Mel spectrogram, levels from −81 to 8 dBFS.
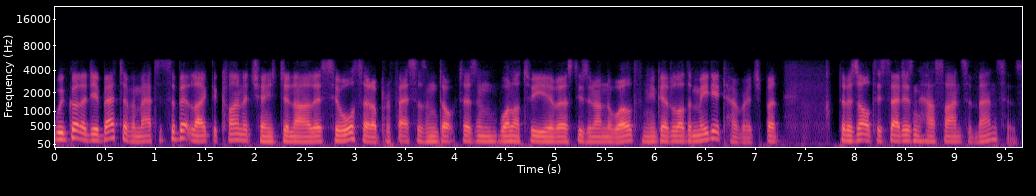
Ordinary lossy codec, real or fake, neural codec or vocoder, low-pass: Opus, 24 kbps; fake; codec, 24 kHz, 0.9 kbps, WavTokenizer, large speech release; 5.4 kHz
